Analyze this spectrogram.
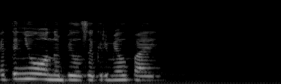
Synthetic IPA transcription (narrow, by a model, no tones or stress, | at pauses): ɛt̪ənʲɪonʊbʲilˠzəɡɾʲɪmʲelˠpalʲɪnʲ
